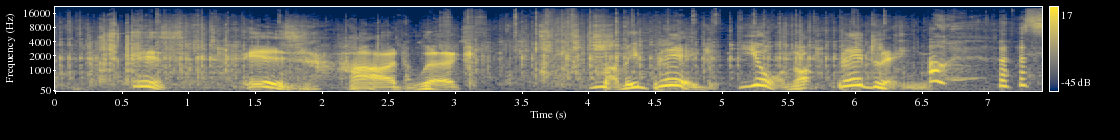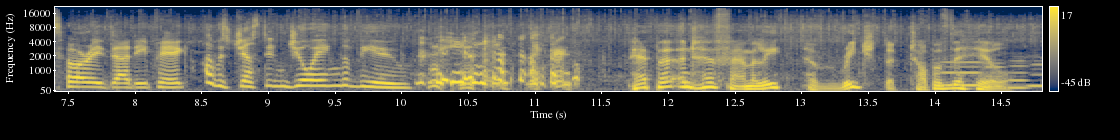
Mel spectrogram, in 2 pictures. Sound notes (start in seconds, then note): 6.2 giggles; 10.1 all laugh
